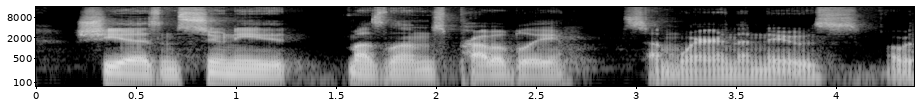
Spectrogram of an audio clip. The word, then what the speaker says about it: Shia: The Shia is how you say it.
